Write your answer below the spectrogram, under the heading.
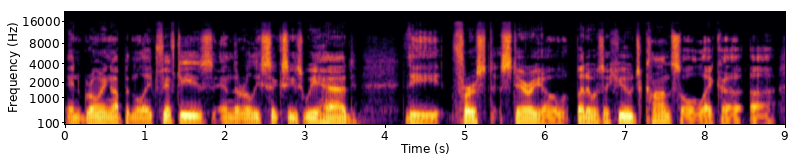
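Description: An American-accented man speaks at a medium pitch and a fairly slow pace, his dark, mellow tone showing ordinary pitch variation in a very clean recording with a silent background. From California. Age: 60s. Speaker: jazz club owner. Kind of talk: casual interview. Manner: talkative, rambling.

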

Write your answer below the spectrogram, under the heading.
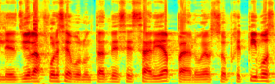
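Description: A man speaks with a Mexican accent. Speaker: nutritionist and podcast host. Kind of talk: casual chat.

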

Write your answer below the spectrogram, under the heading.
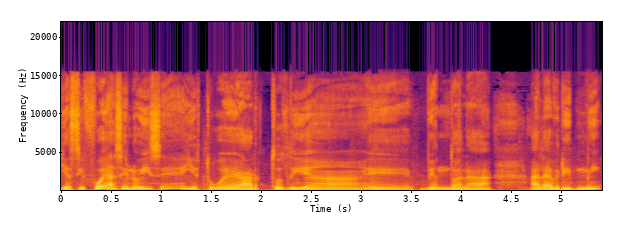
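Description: Speaking with a Chilean accent, a woman uses a medium pitch and lively intonation. She goes at a fairly slow pace over noticeable background noise. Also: very even loudness. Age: 20s. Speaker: podcast host. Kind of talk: casual monologue. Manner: hesitant, many fillers.

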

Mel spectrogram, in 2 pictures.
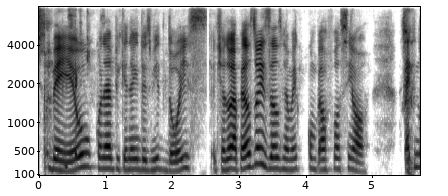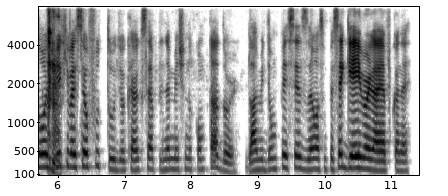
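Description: A woman with an ordinary speaking voice, medium pitch and ordinary pitch variation, at a fairly quick pace with big swings in loudness, on a very clean recording with a silent background. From Curitiba, Brazil. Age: 20s. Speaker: streamer and fighting game player. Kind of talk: casual chat.

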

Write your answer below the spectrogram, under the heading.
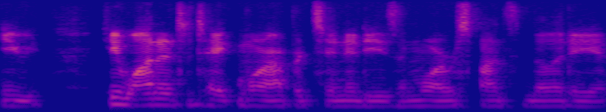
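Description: A man with an American accent talks at a very fast pace in a somewhat breathy voice. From South San Francisco, California. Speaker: nonprofit cofounder. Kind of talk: interview. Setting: podcast.

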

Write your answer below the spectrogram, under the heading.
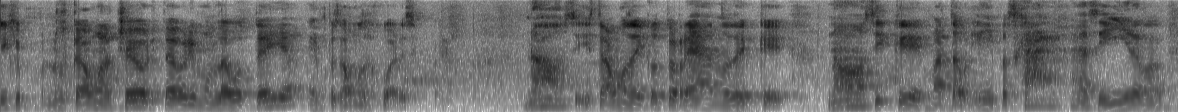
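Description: A man's very fast speech in a northern Mexican accent, fairly high in pitch with ordinary pitch variation, amid noticeable background noise and audible room echo. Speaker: podcast host. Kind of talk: casual chat.

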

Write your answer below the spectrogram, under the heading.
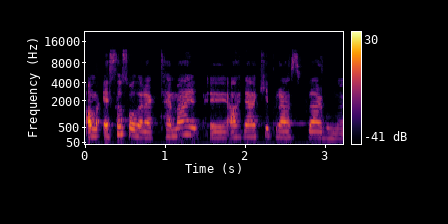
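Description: A woman with an ordinary speaking voice talks at a medium pitch with lively intonation, her sound dry and close with no echo. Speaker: religious talk show host. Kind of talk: casual religious conversation. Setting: online live stream.

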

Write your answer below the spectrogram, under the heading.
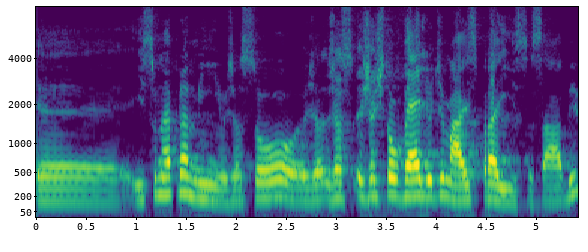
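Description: A man speaks at a high pitch with ordinary pitch variation and a moderate pace. The background is quiet. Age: 30s. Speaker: podcast co-host discussing psychoanalysis. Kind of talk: casual chat.

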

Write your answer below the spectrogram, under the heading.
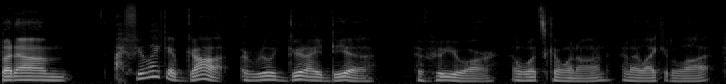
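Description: This man has an unremarkable speaking voice, medium in pitch, with ordinary pitch variation. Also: fairly slow pace. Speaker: podcast host. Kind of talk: casual interview chat.

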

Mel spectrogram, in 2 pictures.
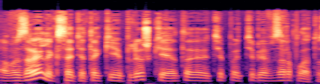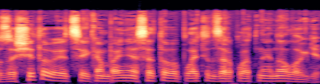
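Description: A man talks at a very fast pace with a fairly low pitch in a very clean recording with a silent background and a dry, close sound with no echo. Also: ordinary pitch variation. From Russia. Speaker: podcast host. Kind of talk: casual chat. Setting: outdoors.

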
